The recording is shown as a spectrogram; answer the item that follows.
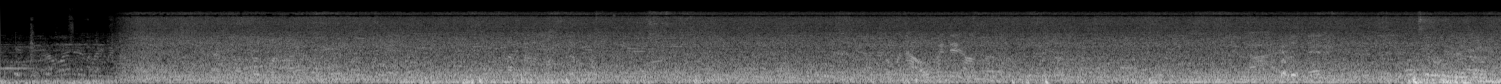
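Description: Steady outdoor rushing noise with faint distant voices mixed in. It starts abruptly about a second in, replacing a quieter stretch.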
